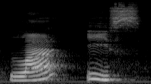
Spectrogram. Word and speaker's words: Laís: Laís. Então, eu consigo fazer essa pronúncia separada.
